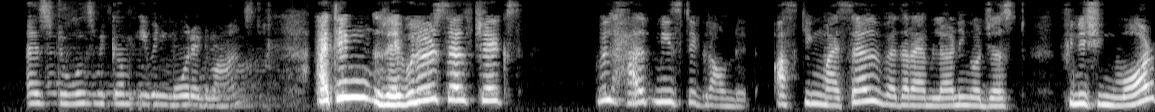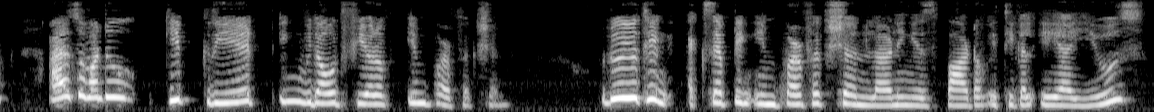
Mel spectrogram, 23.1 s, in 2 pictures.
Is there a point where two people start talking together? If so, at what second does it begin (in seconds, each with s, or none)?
none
